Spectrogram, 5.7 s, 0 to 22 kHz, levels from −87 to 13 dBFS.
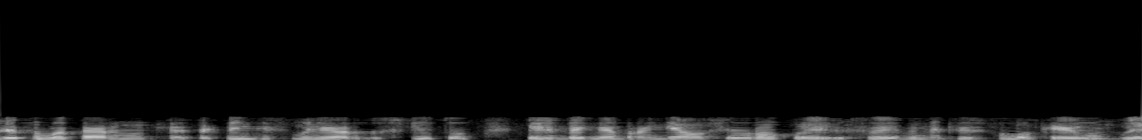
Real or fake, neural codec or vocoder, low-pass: fake; codec, 44.1 kHz, 1.7 kbps, Pupu-Codec; 3.6 kHz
